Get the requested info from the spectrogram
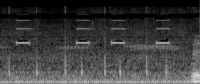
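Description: A handheld portable ultrasound scanner's keypad giving four short, high beeps as its arrow buttons are pressed to set the measurement marker, with faint button clicks between them, over a steady low hum.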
